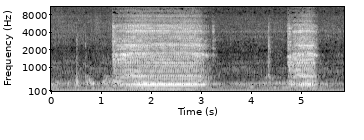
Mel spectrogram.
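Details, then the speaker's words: Dental lab model trimmer: two bursts of harsh, loud grinding over motor hum as a stone dental cast is rocked back and forth against the spinning wheel to trim its side. "I'm rocking back and forth because it's easier than just trying to take off so much in one shot. So if I go back and forth, it works good."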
